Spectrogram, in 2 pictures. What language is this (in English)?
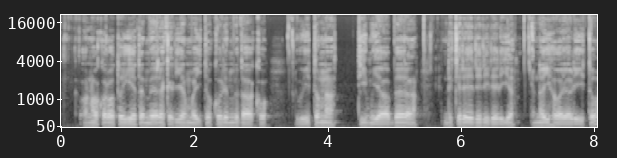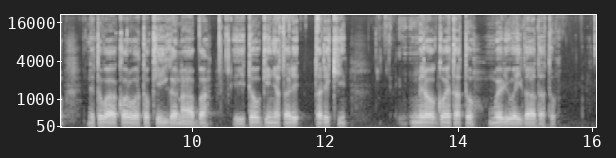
Kikuyu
